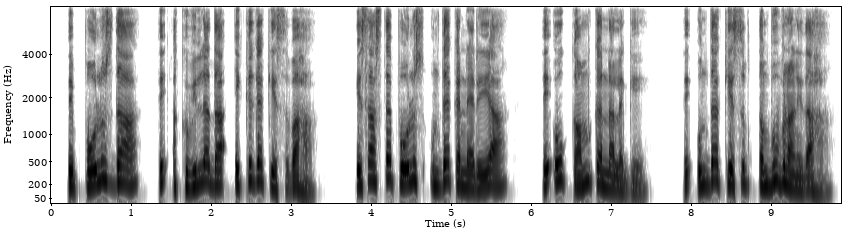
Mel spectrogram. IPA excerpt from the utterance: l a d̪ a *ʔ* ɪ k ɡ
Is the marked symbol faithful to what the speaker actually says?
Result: no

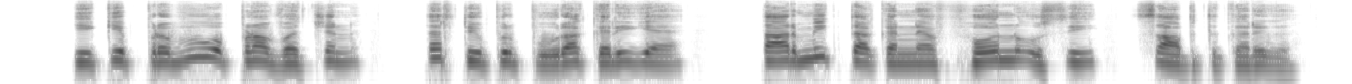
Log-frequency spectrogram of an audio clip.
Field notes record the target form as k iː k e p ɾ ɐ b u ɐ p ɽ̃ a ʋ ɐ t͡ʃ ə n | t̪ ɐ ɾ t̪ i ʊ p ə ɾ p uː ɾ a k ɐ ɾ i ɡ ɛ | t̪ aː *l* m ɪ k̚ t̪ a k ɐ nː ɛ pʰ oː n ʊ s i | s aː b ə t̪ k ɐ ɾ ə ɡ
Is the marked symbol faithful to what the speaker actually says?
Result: no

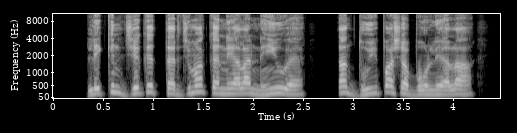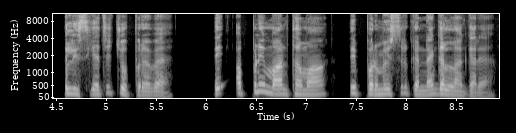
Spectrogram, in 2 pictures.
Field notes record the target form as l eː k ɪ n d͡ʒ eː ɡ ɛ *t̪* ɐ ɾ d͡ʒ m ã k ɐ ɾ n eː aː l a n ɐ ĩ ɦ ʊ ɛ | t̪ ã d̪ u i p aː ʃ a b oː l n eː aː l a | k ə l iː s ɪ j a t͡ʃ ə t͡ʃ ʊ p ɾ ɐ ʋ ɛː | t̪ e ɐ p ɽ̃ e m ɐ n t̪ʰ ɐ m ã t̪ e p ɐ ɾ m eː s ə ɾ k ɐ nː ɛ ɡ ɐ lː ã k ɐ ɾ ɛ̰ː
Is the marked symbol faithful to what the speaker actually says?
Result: yes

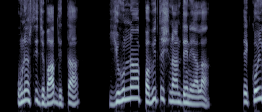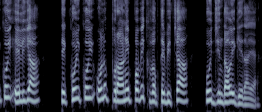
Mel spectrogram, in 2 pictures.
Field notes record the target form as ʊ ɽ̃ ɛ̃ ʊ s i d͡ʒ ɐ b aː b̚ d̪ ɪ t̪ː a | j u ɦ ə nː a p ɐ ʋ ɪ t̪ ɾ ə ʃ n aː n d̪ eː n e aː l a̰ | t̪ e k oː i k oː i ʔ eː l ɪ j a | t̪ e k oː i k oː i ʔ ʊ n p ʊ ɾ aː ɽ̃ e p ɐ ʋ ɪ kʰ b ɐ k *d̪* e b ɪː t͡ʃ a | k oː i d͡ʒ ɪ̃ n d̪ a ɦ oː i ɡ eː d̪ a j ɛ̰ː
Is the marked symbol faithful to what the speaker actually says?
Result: no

